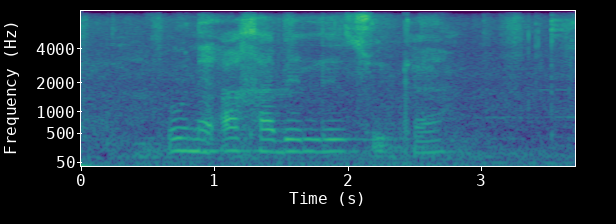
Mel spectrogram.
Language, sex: Southern Sotho, female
